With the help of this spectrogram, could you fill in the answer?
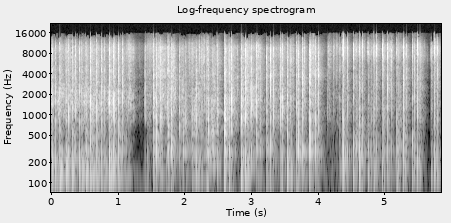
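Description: A yellow cardboard sandwich bag box held in the hands is tapped and scratched quickly with fingernails on its flat sides and edges. Dense, crisp clicks and dry scratches run almost without a break, with a short gap just before the midpoint and another near the end. The sound is bright and thin with very little low end.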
